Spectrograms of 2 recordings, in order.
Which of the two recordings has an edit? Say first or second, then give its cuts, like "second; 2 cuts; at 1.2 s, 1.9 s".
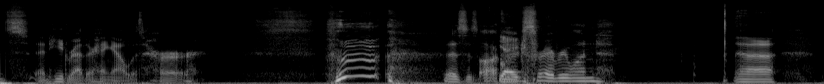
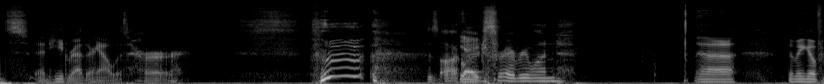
second; 2 cuts; at 0.9 s, 4.3 s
